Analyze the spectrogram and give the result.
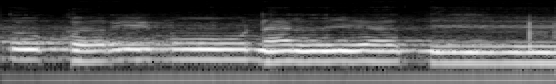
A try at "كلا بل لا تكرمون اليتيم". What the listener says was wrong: Mohon maaf ya, masih mantul. Tukrimunal yatim. Hamasnya dimantulkan. Kalla balla yatim.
